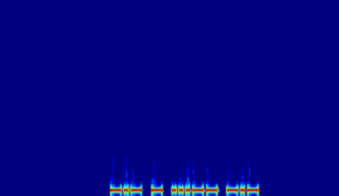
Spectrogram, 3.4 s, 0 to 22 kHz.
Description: Morse code, heard as a keyed tone, about 34 wpm, 700 Hz. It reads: KT3K
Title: USA Call Signs - 4 Characters - Repeated 2x - 35wpm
